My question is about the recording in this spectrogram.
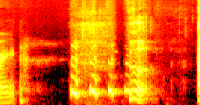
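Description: A woman's voice: a quick "right", then about a second of short, pitched vocal sounds with no words, such as a laugh or an assenting noise.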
